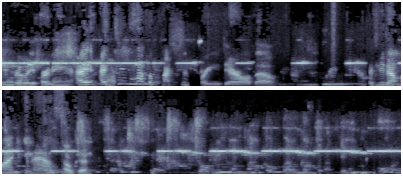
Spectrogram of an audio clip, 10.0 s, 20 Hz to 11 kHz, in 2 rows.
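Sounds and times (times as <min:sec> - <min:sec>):
steady high-pitched electronic beeping tone: 0:00.0 - 0:09.9
speech: 0:00.2 - 0:09.9.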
